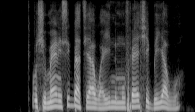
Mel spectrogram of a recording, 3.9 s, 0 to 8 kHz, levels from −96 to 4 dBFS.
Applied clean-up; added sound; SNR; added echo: neural mask model RNNoise.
